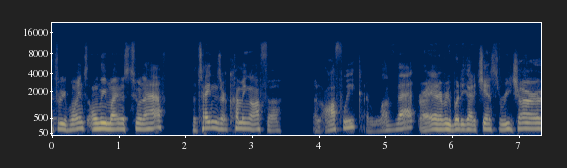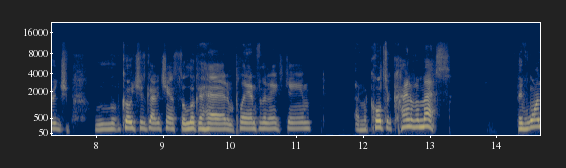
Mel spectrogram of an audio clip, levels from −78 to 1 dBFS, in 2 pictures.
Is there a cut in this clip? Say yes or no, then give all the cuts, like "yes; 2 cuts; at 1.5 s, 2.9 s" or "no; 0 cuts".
no; 0 cuts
